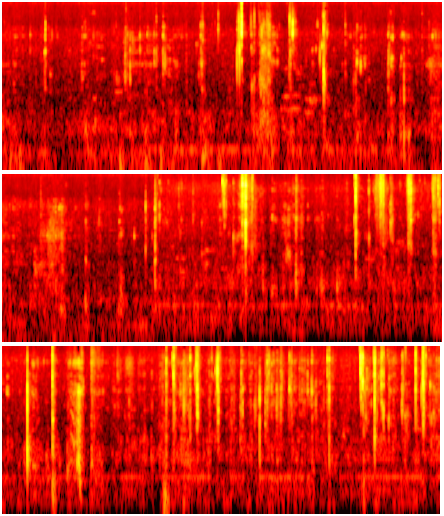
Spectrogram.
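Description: A person chewing a mouthful of rice and fish curry with many short, wet mouth clicks and lip smacks.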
